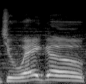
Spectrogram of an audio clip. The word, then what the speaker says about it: juego: La jota se pronuncia así. Jota.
